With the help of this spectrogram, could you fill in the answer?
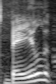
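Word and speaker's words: Baal: If you don't like the way I pronounce Bale, take it up with Decard Kane and every other NPC in this game and the real because everyone who has a voice line about Bale pronounces it like that.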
